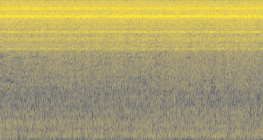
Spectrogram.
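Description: A rotary evaporator's motor runs with a steady, unchanging hum and faint high whine close by, with no talk over it.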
